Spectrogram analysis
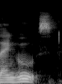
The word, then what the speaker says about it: Angus: We established that's how you say his name. We didn't know for these last couple of years, but he actually likes to be called Angus.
